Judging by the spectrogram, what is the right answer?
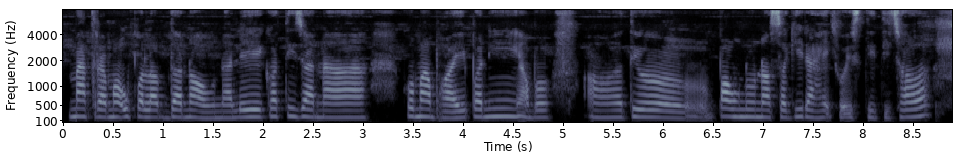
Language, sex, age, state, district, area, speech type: Nepali, female, 45-60, West Bengal, Jalpaiguri, urban, spontaneous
